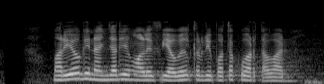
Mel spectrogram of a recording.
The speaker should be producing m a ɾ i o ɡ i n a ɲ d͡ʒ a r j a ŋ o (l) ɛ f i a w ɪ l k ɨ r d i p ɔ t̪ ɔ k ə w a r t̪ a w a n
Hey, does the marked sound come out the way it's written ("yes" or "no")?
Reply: yes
